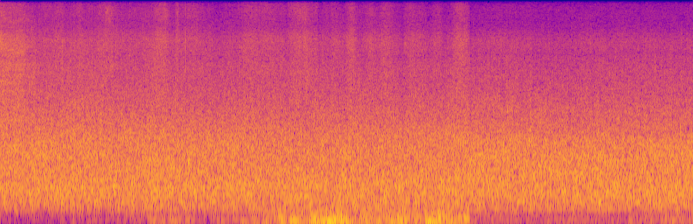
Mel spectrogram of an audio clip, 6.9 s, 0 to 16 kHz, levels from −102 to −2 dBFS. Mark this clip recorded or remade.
recorded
